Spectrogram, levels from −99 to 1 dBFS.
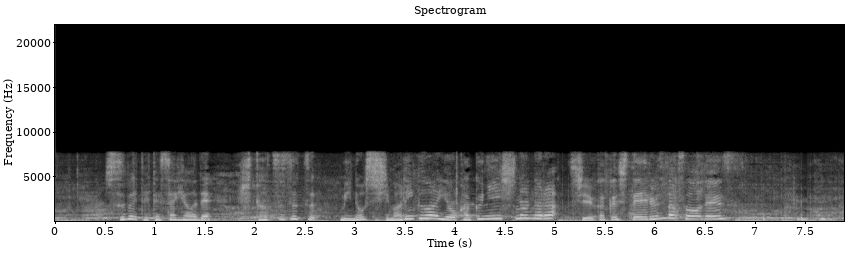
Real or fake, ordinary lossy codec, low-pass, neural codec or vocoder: fake; none; none; codec, 16 kHz, 4 kbps, X-Codec, WavLM features, trained on Multilingual LibriSpeech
